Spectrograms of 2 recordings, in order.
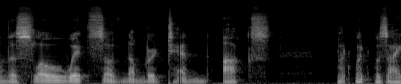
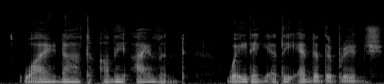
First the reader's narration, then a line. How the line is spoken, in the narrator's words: he had muttered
